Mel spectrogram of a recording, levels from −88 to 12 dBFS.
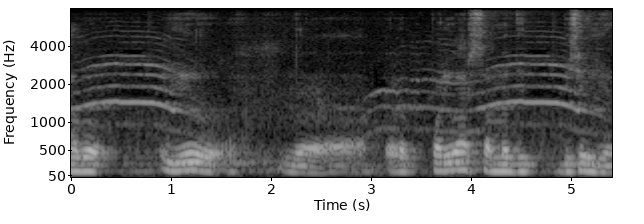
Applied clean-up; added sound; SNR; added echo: none; Cat; 13 dB; reverberation time 2.6 s.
